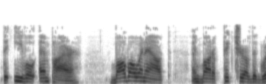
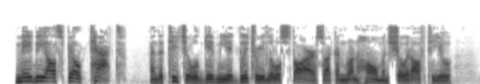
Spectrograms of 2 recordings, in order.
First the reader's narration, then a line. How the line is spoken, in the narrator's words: he'd grumble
